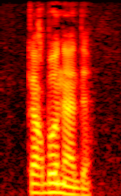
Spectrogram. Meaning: carbonade
- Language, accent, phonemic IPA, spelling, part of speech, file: French, France, /kaʁ.bɔ.nad/, carbonnade, noun, LL-Q150 (fra)-carbonnade.wav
